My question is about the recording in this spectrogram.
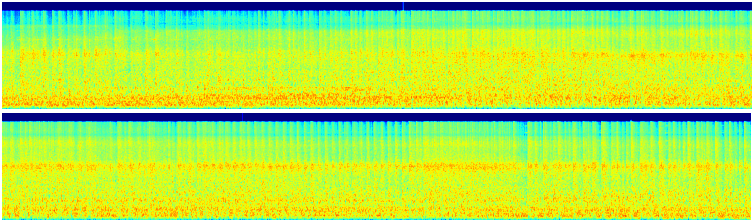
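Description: Nashik dhol ensemble of dhol barrel drums, with the tasha that usually plays alongside, beaten in a dense, fast, continuous roll. It is very loud and unbroken, a rattling wall of strokes.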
